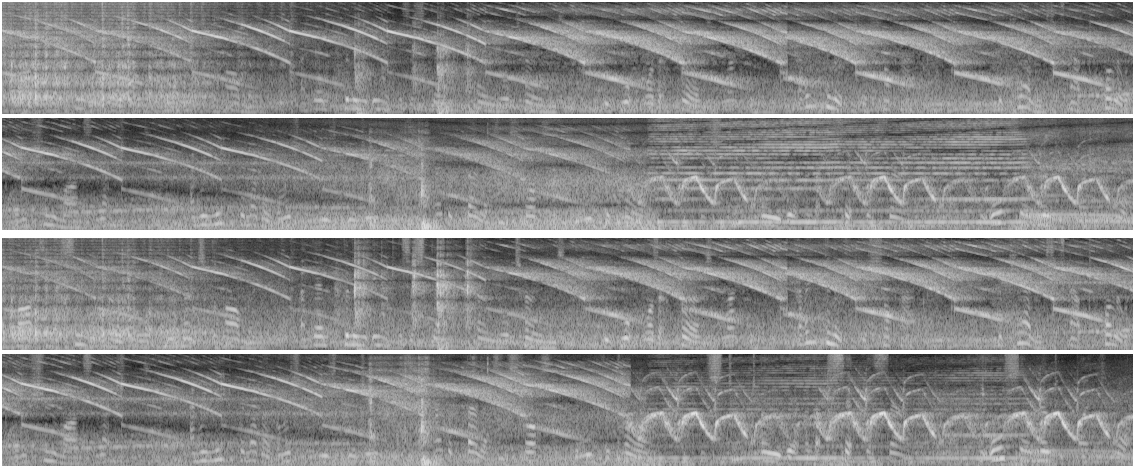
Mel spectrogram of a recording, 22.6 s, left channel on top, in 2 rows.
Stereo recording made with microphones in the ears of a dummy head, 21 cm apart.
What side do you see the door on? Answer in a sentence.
In this clip you hear the door on the right.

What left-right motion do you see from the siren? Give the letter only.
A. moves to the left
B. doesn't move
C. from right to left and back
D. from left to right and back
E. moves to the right
E.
